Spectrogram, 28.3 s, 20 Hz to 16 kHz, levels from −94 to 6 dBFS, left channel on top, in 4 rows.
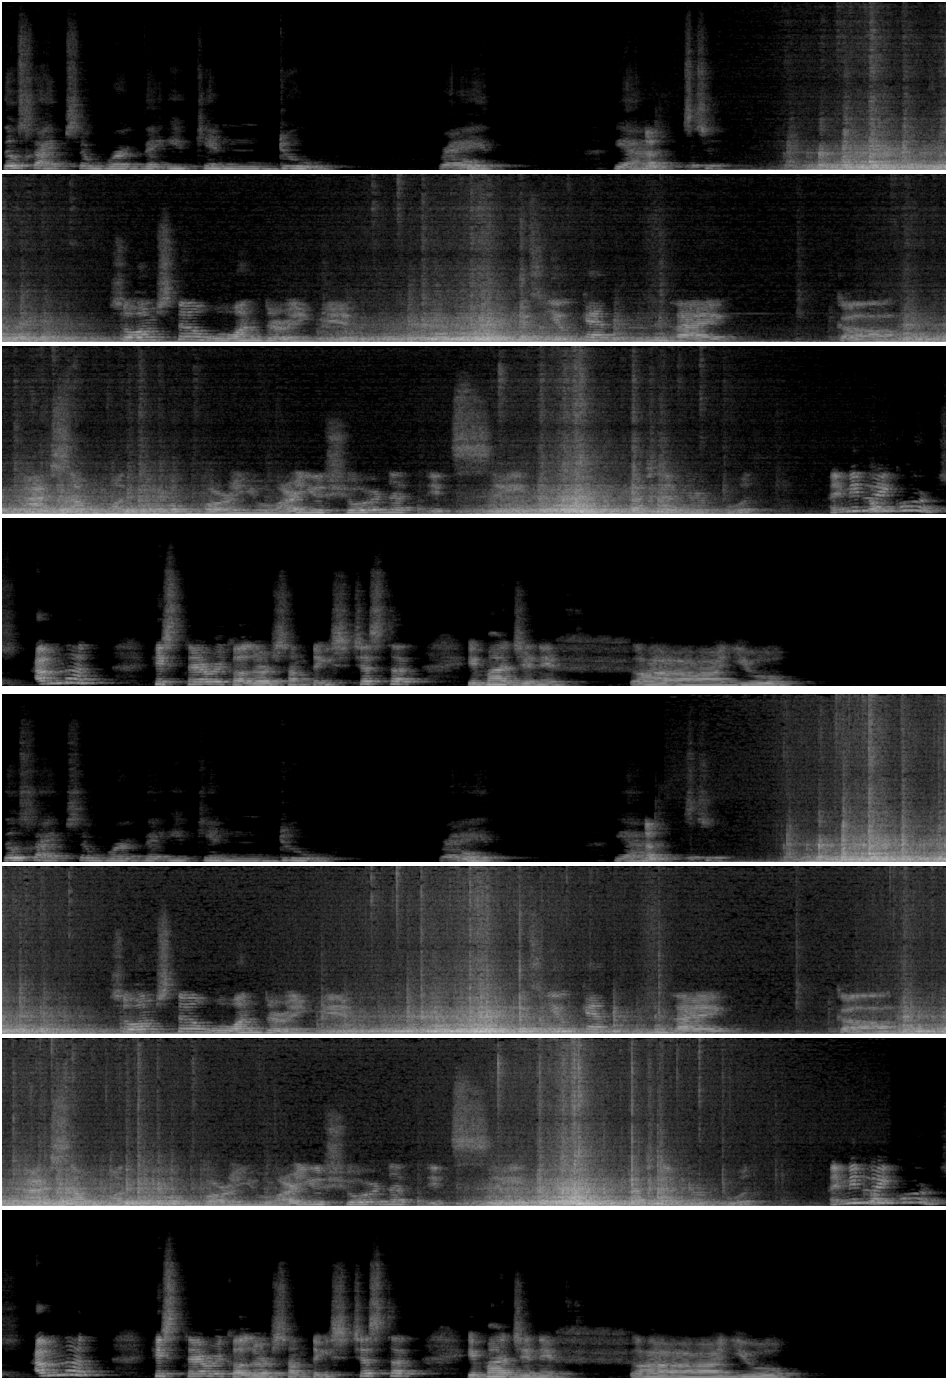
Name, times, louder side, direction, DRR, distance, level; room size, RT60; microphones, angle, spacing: voice 1, 0.0-2.4 3.3-3.7 4.6-5.4 6.9-7.5 20.6-21.3, left 2 dB, 80° left, 2 dB, 0.6 m, -45 dB
sound 1, 5.8-12.4 12.8-13.0 13.5-16.5 17.3-19.7, right 3 dB, 75° right, 0.5 m, -32 dB
voice 2, 7.9-9.7 10.0-10.4 11.0-12.5 13.3-13.9 14.3-19.8 20.4-20.8 21.5-27.1, right 1 dB, 15° right, 1 dB, 0.4 m, -40 dB
2.6 x 2.4 x 2.2 m, 0.41 s
head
